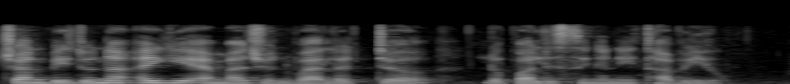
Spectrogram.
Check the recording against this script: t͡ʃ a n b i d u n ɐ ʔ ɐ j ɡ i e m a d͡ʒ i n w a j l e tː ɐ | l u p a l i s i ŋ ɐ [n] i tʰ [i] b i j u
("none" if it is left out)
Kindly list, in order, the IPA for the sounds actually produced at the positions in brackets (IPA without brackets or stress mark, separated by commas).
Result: n, a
